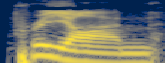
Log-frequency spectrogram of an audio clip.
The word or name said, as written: prion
